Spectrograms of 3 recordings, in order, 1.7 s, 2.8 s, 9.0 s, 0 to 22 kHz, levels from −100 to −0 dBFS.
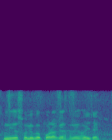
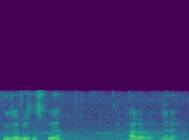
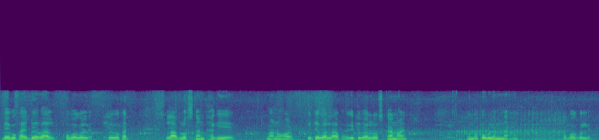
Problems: constant background noise, continuous background conversations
